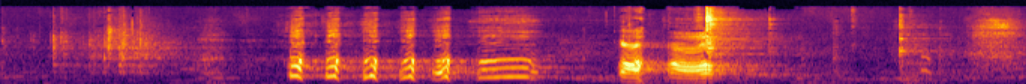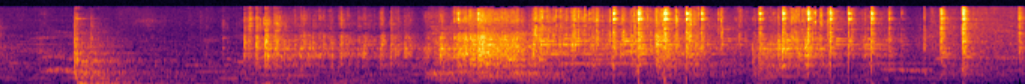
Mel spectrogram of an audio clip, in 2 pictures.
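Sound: gold coins clinking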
